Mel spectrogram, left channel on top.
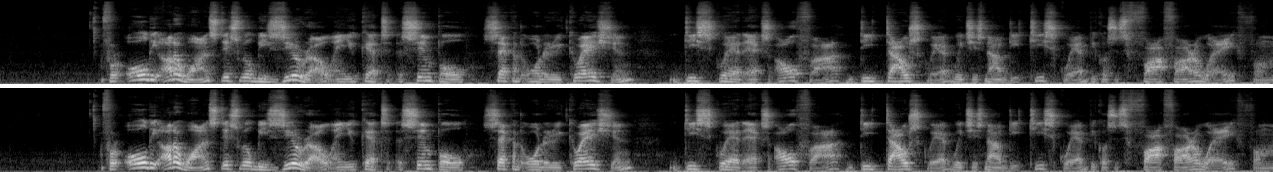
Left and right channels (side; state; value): both; normal; correlation 0.54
